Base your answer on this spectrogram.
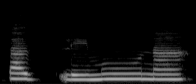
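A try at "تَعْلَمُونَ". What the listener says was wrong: nanti dilatih lagi ya huruf wa ini ya. Nah, sebenarnya secara makhraj sudah tahu. Jadi dalam hal ini huruf-huruf yang sedang kita bahas ini yang perlu kita latih ini nih. Ini ujung lidah, ini pangkal lidah, ini tengah.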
